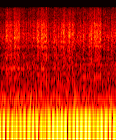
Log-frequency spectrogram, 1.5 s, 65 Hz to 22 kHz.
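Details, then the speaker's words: Ford EF XR6 Falcon 4L SOHC six warming at idle before oil change; quick even light tapping over engine beat, rattly; owner suspects power steering pump or its pulley, unconfirmed. "What's that tapping noise? I think it's I think it's the car's steering. I think it's that."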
